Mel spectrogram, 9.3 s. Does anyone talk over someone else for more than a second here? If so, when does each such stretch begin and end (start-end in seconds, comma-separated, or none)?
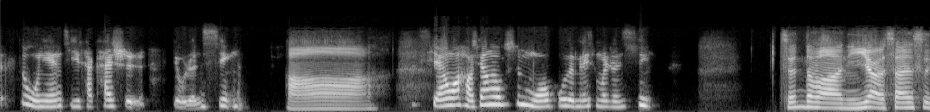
none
